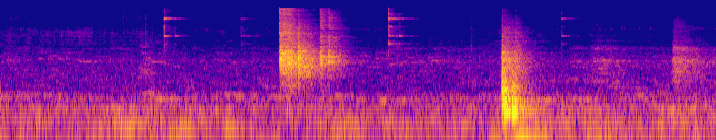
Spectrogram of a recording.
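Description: Steel cooking utensils clinking against cookware: a quick double knock about two seconds in and a single sharp knock near four seconds, over a low steady hum.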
